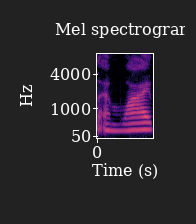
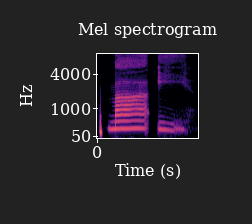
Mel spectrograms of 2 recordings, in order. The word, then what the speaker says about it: MY: English so it's spelled m y we would say my and the Korean also reflects that may may so once again it's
